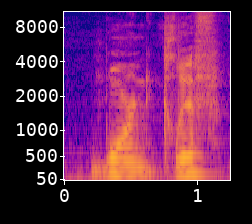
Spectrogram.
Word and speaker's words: Wharncliffe: So I'm I see the values of having this knife, a Wharncliffe knife, Wharncliffe, yeah, there we go, I said it right,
